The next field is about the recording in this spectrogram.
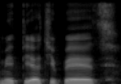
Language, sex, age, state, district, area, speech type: Goan Konkani, male, 18-30, Goa, Murmgao, urban, spontaneous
